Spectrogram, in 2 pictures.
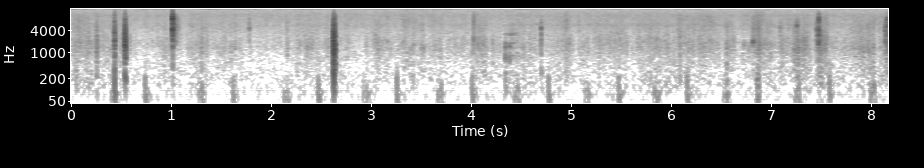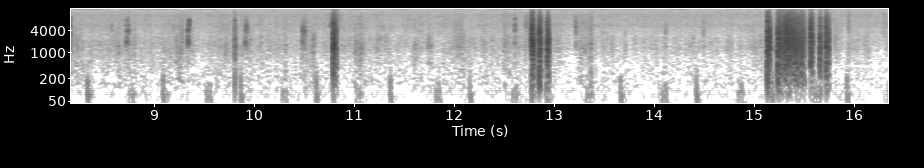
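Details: Knuckle cracking: a series of sharp pops and clicks over quiet rustling; person describes their knuckles as bad, a harmless joint sound.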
